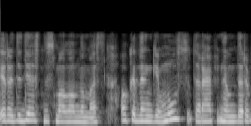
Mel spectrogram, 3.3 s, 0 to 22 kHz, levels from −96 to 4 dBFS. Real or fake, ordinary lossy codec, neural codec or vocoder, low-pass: fake; AAC, 48 kbps; codec, 16 kHz, 4 kbps, X-Codec, HuBERT features, trained on balanced general audio; 7.2 kHz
